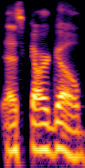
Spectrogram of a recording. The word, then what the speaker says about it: escargot: put it there if you're not supposed to pronounce it very good point however in this case it is escargot but we're not here to debate that we're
